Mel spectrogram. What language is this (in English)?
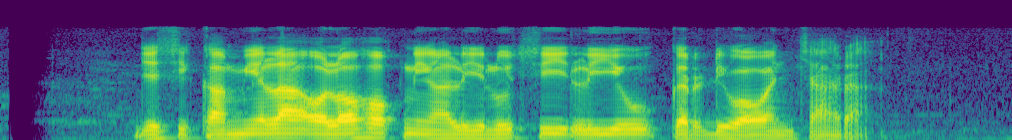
Sundanese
